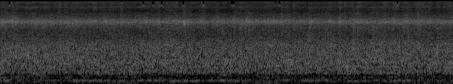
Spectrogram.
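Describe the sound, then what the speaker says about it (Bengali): Heavy rain pours down in a steady, dense hiss without pause, filling the scene evenly at a moderate level with no other sounds standing out. "দেখেন অনেক বৃষ্টি"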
